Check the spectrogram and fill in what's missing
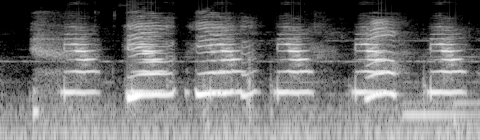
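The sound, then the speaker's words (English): A toy cat machine meows about six times in a steady, evenly spaced series, each meow flat and buzzy with the same pitch, fairly loud. “Are you freaked out by the meows?”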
